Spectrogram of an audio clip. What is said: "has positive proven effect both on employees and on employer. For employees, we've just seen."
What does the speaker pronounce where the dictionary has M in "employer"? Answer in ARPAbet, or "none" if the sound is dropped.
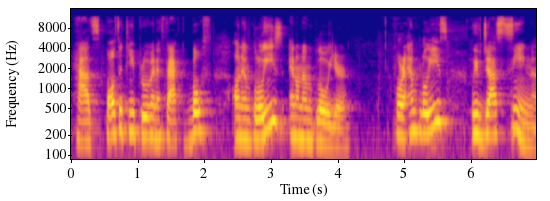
M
